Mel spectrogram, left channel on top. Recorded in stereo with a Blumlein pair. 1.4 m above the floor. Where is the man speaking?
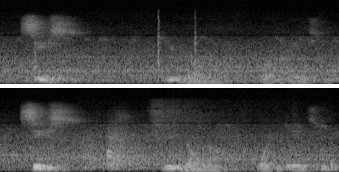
50° right, 0.6 m.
